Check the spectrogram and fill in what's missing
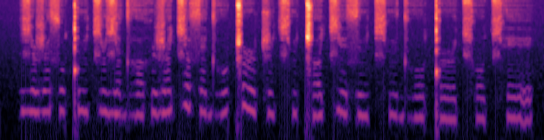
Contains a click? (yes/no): yes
